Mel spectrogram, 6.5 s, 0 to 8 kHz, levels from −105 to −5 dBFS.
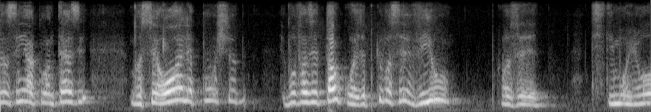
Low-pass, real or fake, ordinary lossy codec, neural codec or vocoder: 7.2 kHz; real; Opus, 16 kbps; none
